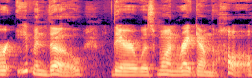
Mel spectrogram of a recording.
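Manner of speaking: ordinary delivery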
